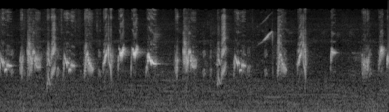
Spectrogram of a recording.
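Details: Competition song of a Red-whiskered bulbul kept as a decoy bird to call in wild birds, practised at home; steady stream of sharp chirps and short slurred whistles, many notes per second with brief gaps.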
